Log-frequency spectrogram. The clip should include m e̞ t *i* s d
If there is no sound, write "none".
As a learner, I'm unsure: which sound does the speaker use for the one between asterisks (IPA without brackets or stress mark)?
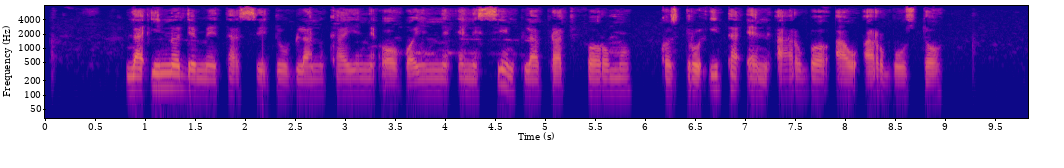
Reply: a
